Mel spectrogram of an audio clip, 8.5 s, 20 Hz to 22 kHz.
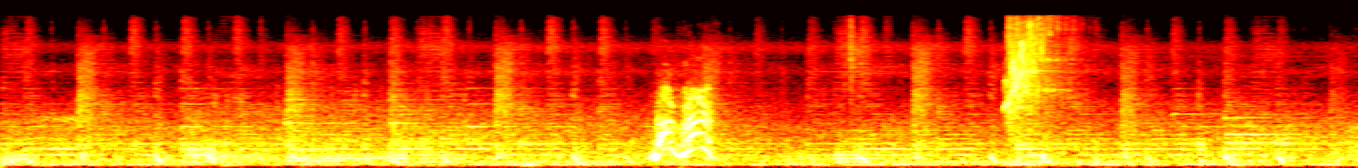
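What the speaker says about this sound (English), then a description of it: "Koromaru's trying to reason with this stray dog." A stray dog in Persona 3 Reload gives a couple of short barks and yips, spaced several seconds apart, over steady game music.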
